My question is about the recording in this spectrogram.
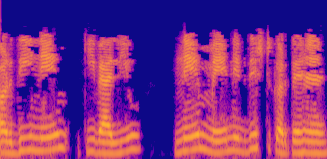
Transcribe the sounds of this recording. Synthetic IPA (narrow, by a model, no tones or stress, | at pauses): ɐɾd̪ineːmkiʋɛːlju | neːmːẽnɪɾd̪ɪʃʈkɐɾt̪eɦɛ̃ː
